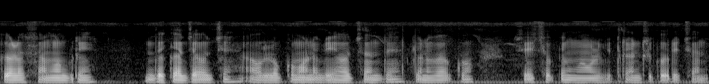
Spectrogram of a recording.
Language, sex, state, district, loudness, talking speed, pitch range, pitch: Odia, male, Odisha, Malkangiri, -21 LUFS, 125 wpm, 100-110 Hz, 100 Hz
